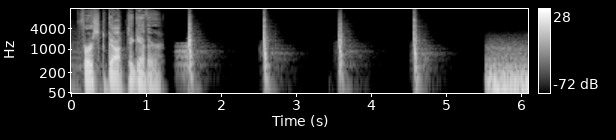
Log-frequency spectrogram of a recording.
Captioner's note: clock ticking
